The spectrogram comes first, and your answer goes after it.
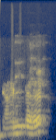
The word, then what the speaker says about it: dunder: Um, so this underscore underscore is actually called dunder. Uh, dunder init. So this is how you pronounce it.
